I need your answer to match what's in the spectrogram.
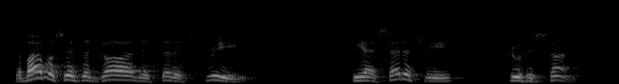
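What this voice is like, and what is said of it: Strong accent. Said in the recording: “my accent, I have a strong accent”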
